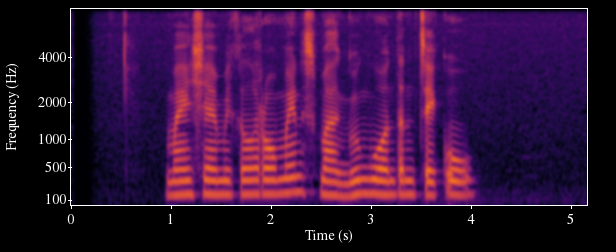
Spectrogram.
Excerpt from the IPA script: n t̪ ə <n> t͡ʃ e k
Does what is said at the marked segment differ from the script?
no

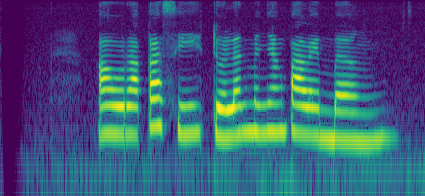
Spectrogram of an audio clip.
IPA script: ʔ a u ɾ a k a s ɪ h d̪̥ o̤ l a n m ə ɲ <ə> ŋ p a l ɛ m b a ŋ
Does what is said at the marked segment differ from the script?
yes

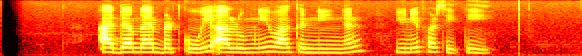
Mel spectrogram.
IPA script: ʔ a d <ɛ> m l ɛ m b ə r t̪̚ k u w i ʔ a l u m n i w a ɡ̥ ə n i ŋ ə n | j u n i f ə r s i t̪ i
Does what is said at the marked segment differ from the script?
yes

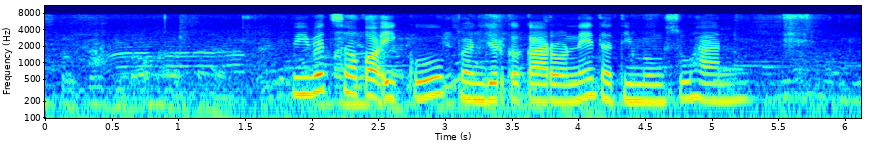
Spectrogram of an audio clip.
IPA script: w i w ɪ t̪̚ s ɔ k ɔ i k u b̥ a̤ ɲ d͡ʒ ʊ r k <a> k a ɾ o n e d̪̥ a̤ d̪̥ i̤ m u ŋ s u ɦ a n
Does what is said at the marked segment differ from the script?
yes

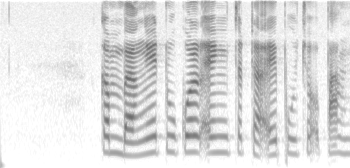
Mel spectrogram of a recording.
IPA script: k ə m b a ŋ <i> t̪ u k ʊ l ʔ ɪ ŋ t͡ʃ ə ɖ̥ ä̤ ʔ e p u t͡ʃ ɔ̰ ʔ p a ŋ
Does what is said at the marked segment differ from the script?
yes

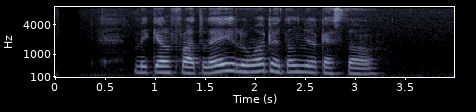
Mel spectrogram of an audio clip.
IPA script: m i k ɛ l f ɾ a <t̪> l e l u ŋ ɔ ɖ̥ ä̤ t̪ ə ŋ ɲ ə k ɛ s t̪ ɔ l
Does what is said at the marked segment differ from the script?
no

